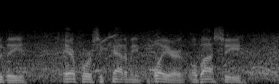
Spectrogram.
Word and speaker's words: Obasi: The correct pronunciation, Obasi Onaha.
